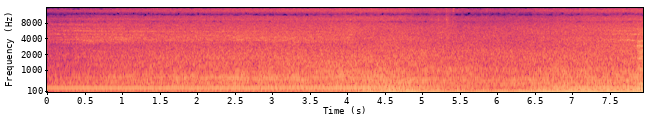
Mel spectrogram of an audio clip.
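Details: Vintage Sears box fan, exhaust direction: steady low motor hum under rushing airflow, near-normal medium speed but slows right down on low; owner suspects bad windings, possibly bad switch, unconfirmed.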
